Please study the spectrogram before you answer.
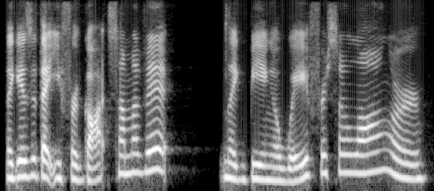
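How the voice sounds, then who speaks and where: A woman's voice: medium pitch, lively intonation, normal speed, no echo, studio quality. A woman hosting a podcast interview in a casual, rambling way, full of filler words. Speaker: podcast host.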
